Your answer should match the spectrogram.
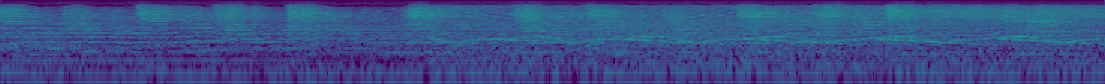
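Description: Ambulance sirens wail at the Ghazipur border amid a farmers' protest, a rising and falling electronic whoop cycling steadily and growing clearer as the vehicles approach, over dense road and crowd noise.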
